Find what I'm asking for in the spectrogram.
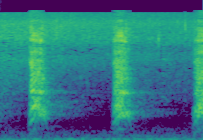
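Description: A dog barks three times in a steady rhythm, each bark short and sharp with even pauses between, moderately loud against a faint background hum, with no one speaking.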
